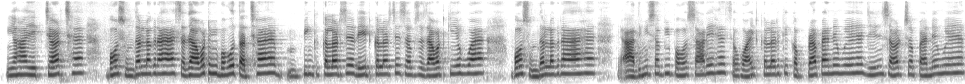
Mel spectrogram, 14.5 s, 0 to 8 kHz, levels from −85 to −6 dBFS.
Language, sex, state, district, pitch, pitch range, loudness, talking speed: Hindi, female, Bihar, Sitamarhi, 240 Hz, 215-260 Hz, -26 LUFS, 210 wpm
